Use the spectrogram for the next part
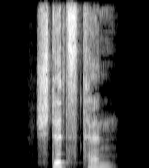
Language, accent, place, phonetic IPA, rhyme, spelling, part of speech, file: German, Germany, Berlin, [ˈʃtʏt͡stn̩], -ʏt͡stn̩, stützten, verb, De-stützten.ogg
- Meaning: inflection of stützen: 1. first/third-person plural preterite 2. first/third-person plural subjunctive II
